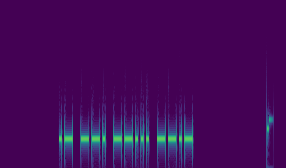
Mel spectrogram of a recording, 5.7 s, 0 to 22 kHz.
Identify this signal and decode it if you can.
Morse code, heard as a keyed tone, about 22 wpm, 700 Hz. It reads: AG7Q
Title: USA Call Signs - 4 Characters - 2x Character Spacing - 22wpm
